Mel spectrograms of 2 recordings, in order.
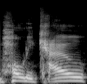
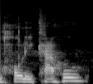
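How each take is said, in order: First: Said in the usual way. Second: "holy cahu" with cow stretched into two syllables, ca-hu; Irish source pronunciation. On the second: Shown as a demonstration. Host showing where holy cow comes from, "holy cahu" as Irish ca-hu. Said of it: "comes from".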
